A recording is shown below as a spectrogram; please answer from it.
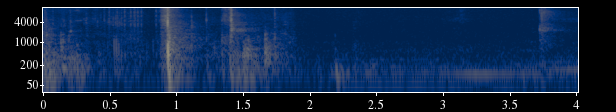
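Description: Paper rustling and sharp taps as a large spiral-bound flip-chart page is turned over and settles; the loudest, sharpest tap comes about a second in. After about two seconds only a faint low hum is left.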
